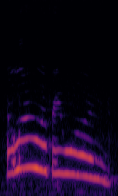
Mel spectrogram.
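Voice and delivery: high put-on wolf voice, waving hello; wolf greeting. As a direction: greet the kids as the storybook wolf. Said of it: "See him waving at you?".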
